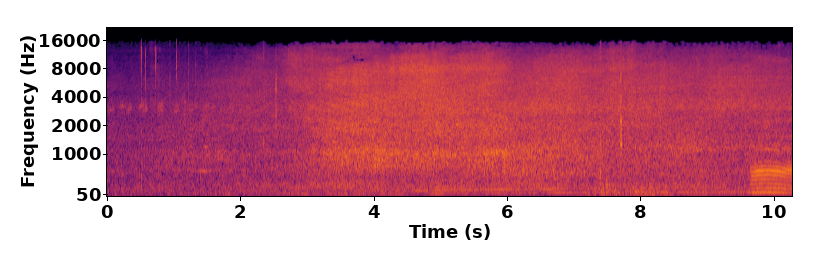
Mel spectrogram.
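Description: A motor vehicle passing by: tyre and engine noise swells over about a second, holds for a few seconds with a low engine hum, then slowly fades away.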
